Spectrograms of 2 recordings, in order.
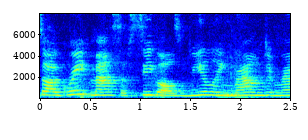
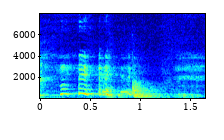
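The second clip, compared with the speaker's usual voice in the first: breathy laugh; 8 semitones higher, 4 dB quieter than usual. Real, not acted. Narrator amused by own remark.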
